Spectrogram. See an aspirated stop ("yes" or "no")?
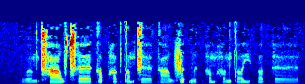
yes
